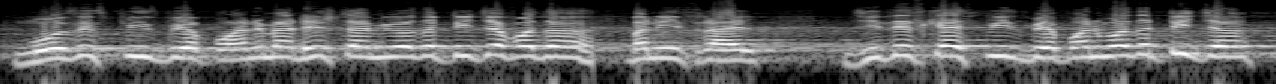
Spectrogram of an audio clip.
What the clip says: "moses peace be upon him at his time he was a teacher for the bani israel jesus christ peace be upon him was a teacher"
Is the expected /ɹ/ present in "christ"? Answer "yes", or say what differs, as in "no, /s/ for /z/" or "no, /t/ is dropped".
no, /ɹ/ is dropped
